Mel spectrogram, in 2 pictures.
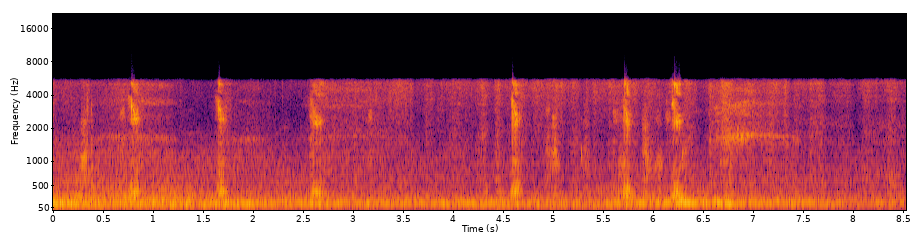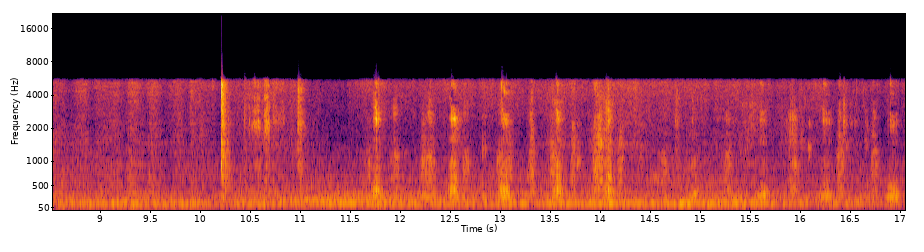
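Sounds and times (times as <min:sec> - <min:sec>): piglets squeaking and grunting: 0:00.0 - 0:01.0, 0:01.6 - 0:01.9, 0:02.5 - 0:03.5, 0:04.1 - 0:06.6, 0:11.6 - 0:17.0
low steady hum: 0:00.0 - 0:17.0
rustling and scraping: 0:02.6 - 0:17.0.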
